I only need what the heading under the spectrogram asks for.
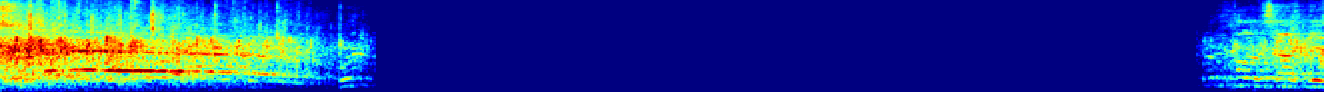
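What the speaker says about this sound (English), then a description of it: "How about one more big round of applause this set for Miss Olivia Van Goor on the vocals." Audience applause for a jazz band vocalist during a school jazz band reading session, a short burst of clapping that fades out, then silence before clapping briefly resumes.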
